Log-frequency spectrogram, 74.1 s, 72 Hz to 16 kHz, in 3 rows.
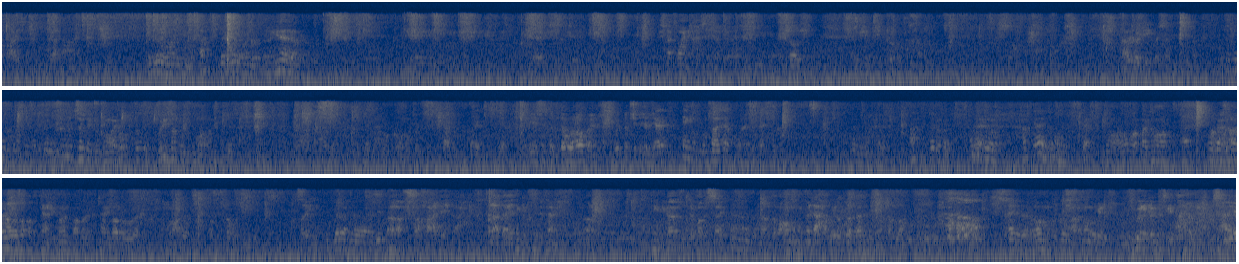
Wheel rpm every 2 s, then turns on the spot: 0, 0, 0, 0, 0, 0, 0, 0, 0, 0, 0, 0, 0, 0, 0, 0, 0, 0, 0, 0, 0, 0, 0, 0, 0, 0, 0, 0, 0, 0, 0, 0, 0, 0, 0, 0, 0.
none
